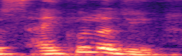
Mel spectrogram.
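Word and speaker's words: psychology: में P silent था तो छोड़ दीजिए पी पी एस वाई सी एच ओ एल यू जी ऐसे बोलना है हम बोल साइको कह रहे थे हम सी से स्टार्टिज चाहे एस से अमूमन सी से चाहे एस से स्टार्ट करो मतलब पी साइलेंट है साइलेंट का मतलब होता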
